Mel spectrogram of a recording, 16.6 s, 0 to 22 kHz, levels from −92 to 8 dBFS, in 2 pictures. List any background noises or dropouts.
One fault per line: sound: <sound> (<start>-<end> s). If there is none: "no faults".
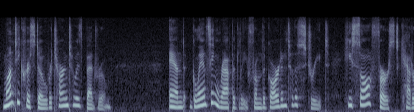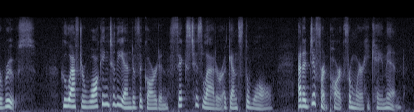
no faults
